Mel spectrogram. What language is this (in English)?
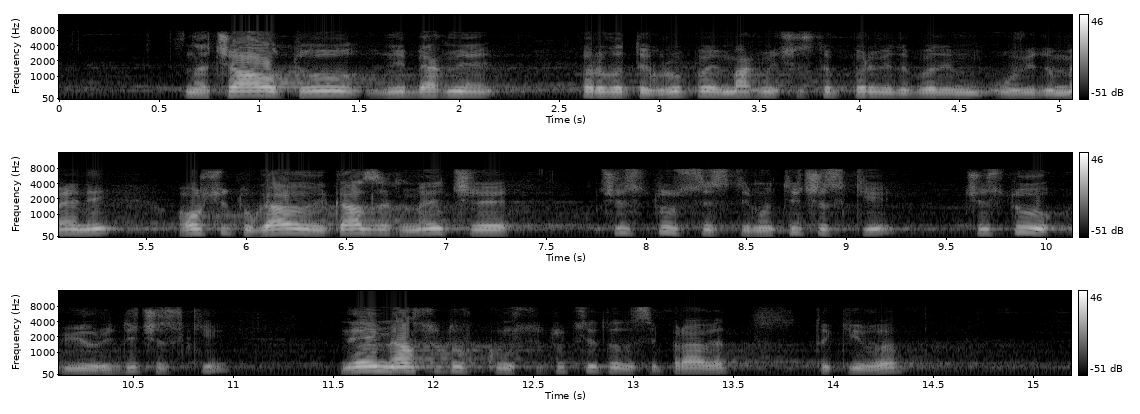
Bulgarian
